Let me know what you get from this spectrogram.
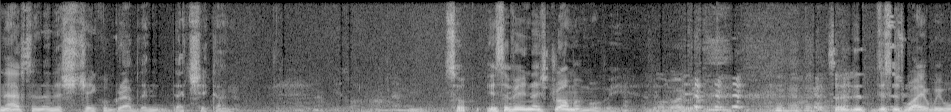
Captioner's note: everyone laughs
